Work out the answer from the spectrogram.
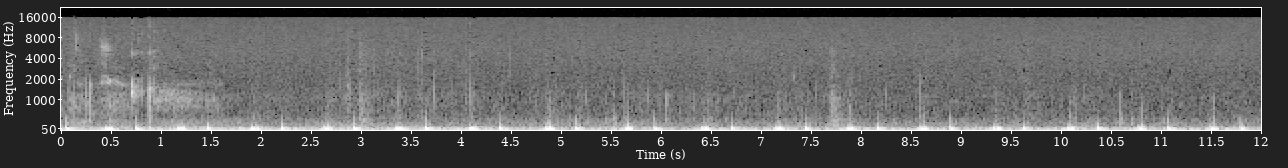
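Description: Steady, regular low thumping heartbeat, about 80 beats a minute, with soft room hum.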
